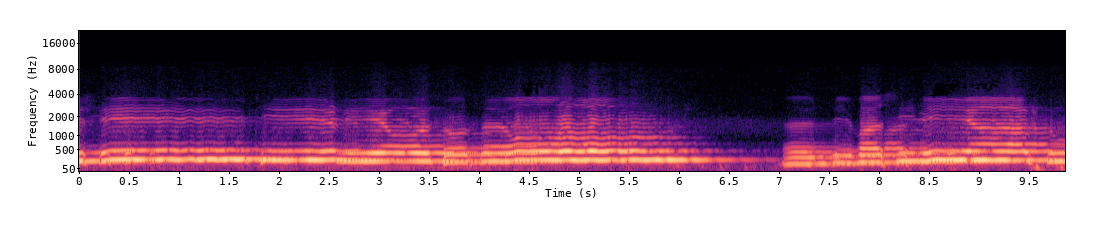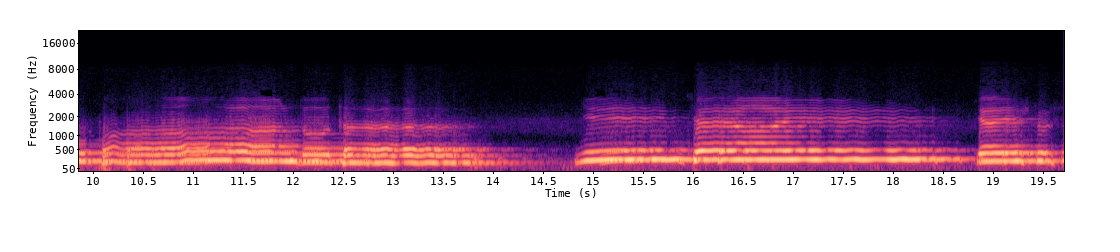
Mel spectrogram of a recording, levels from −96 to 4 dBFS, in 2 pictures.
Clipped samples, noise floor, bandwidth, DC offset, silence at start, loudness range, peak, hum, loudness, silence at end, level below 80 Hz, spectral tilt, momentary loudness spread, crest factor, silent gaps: under 0.1%; -46 dBFS; 3.6 kHz; under 0.1%; 0 s; 3 LU; -2 dBFS; none; -14 LUFS; 0 s; -48 dBFS; -12.5 dB/octave; 9 LU; 12 dB; none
